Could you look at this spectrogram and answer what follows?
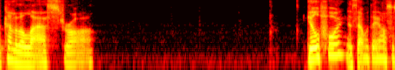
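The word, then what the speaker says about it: Giuffre: Gilfoy. Is that what they also say? Gilfoy. Virginia Gilfoy. I guess it depends on if it's the French French or the English pronunciation, right?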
